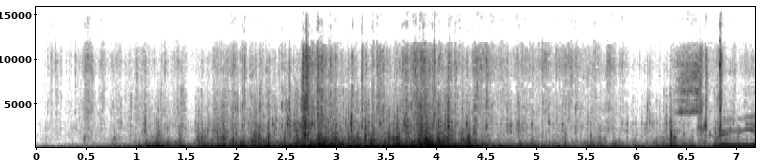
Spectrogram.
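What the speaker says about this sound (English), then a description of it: "You can probably hear the wind throwing the tent around." Strong wind buffets a tent on a freezing winter mountain, a loud rushing roar that swells and flaps around the shelter, building to a peak mid-way then easing slightly while still gusting.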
